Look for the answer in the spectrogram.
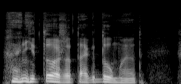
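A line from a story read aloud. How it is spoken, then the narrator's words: Short laugh. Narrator (Russian): хохотнул он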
